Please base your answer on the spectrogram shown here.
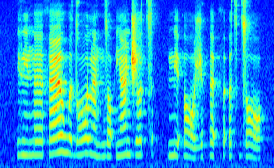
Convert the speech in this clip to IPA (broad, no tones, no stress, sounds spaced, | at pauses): vʲ æ̃ ŋ ɛː θ æː w ə d ɔː l æ̃ d n z ɔ ʔ j æ̃ d͡ʒ ə t͡s | mʲ a ʔ ɾ ɔ ʒ | ɛ ʔ θ ə ʔ ə t͡s d͡z ɔ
